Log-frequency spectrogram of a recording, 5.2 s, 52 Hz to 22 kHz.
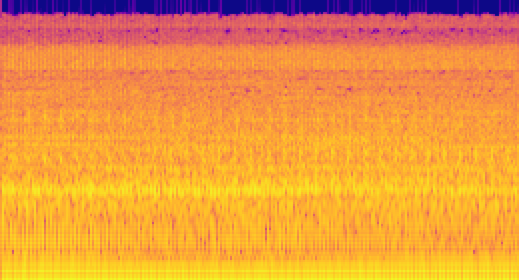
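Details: Nissan X-Trail 2.0 dCi diesel, 250,000 km, idling with no fault codes: hard, fairly regular knocking about three times a second over a rough idle; piston knock suspected.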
